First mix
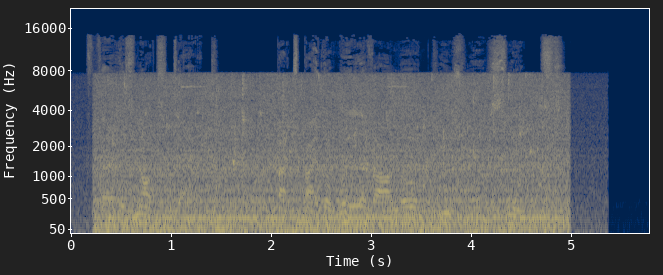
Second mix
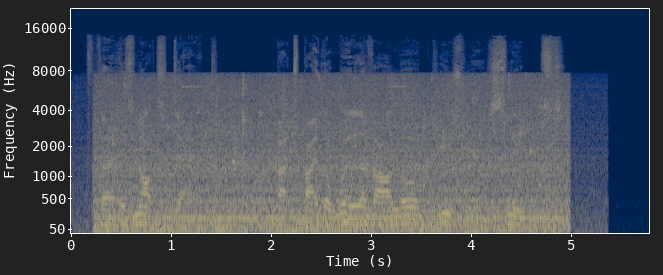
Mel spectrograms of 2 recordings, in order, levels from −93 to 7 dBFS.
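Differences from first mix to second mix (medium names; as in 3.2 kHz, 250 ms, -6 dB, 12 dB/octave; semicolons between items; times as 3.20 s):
background -4.0 dB; master: add treble shelf 7.3 kHz -8.5 dB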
